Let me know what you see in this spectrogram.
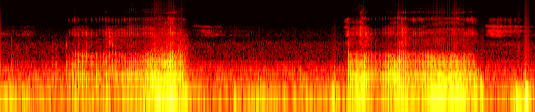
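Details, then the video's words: Sleeping yellow Labrador Retriever puppy giving two deep, rumbling, growl-like snores, each about a second long, with quiet breathing between them in a small room. "Snoring Yellow Lab Puppy"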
